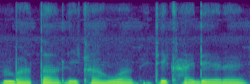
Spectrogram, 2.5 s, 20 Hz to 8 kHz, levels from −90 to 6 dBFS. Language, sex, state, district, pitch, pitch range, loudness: Hindi, male, Arunachal Pradesh, Lower Dibang Valley, 165 Hz, 155-170 Hz, -16 LUFS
